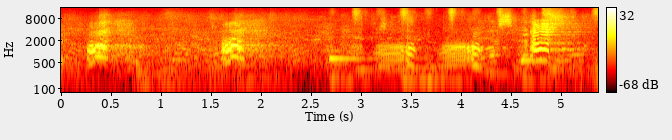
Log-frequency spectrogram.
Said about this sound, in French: Il y avait aussi des oies qui faisaient beaucoup de bruit.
